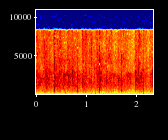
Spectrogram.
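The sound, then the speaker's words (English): Audience applause follows a volunteer's demonstration, dense steady clapping with a few sharper claps standing out, sustained throughout without speech. “Give a round of applause.”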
